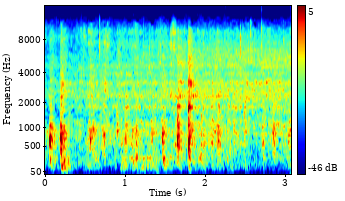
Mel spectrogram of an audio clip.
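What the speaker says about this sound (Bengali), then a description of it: "সাইরাং কলকাতা এক্সপ্রেস প্রবেশ করে গেল কলকাতা স্টেশনে" Sairang Kolkata Express train rolling into Kolkata station, a steady rumble with rhythmic clickety-clack of wheels over rail joints repeating throughout, fairly close and alone with no voices.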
